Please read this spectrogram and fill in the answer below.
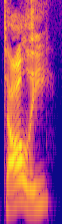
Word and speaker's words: Dalai: Well, I don't think it's actually pronounced Dolly, how everyone says it.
